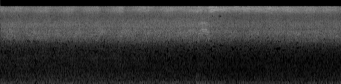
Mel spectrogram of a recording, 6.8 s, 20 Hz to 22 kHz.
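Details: Cicadas surviving heavy rain sing in chorus on 6 August 2020 as the rain stops and the sky clears, a dense steady high hiss-like drone filling the upper range without pause.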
